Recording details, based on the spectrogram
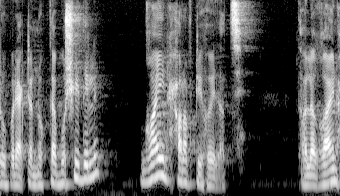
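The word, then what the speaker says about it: غين: এবং আমরা জানি যে গাইন হরফটি মোটা হারাফ অবশ্যই একটু মোটা করে বলতে হবে আপনারা আমার সাথে চেষ্টা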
